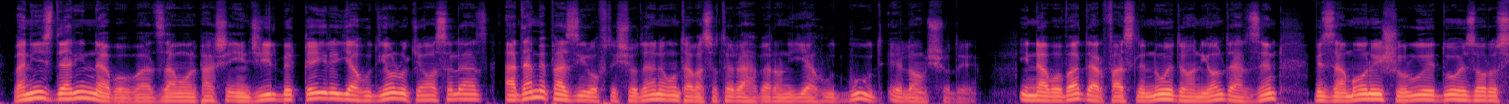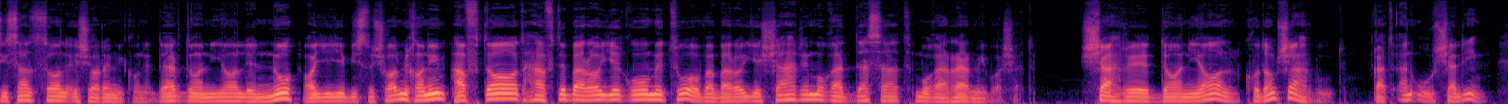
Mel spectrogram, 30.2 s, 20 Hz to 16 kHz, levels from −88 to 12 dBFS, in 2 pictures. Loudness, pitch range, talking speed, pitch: -18 LUFS, 100-135 Hz, 125 wpm, 110 Hz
